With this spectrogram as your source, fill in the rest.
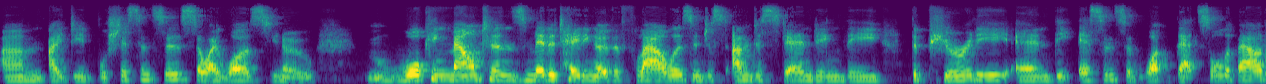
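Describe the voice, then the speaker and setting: This voice carries an Australian accent. It moves at a fairly slow pace. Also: woman. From Australia, Sydney. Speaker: esthetician and skincare trainer. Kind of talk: webinar training. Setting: video webinar. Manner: halting, many fillers.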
